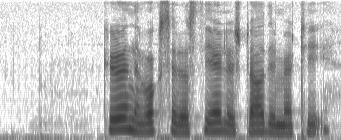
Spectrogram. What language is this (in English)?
Norwegian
